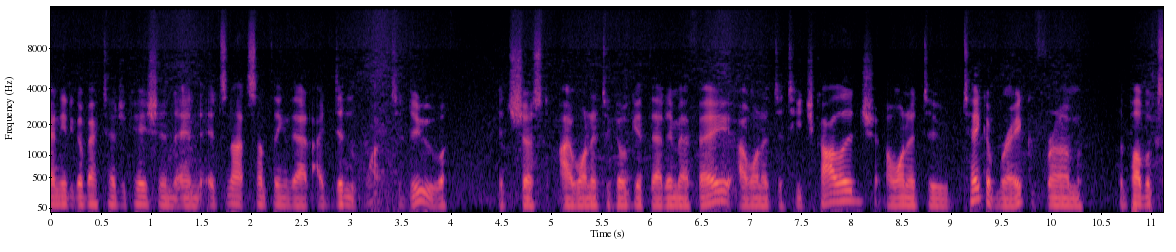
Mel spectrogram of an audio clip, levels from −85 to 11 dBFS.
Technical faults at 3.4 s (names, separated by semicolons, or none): noise suppressor artifacts; speech cut by the noise suppressor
